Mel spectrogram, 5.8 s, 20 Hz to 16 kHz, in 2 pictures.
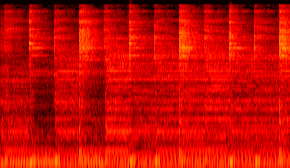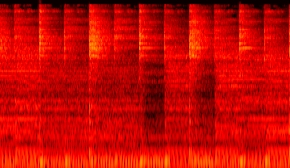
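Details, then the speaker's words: Yamaha PSR-S750 keyboard after component replacement, previously rumbling/noisy audio after diesel exposure at a carnival parade; now clean, even playback with steady beat and clear bass, no rumble or distortion; normal audio output after repair. "Ini sudah nggak trouble lagi sekarang. Kita coba."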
